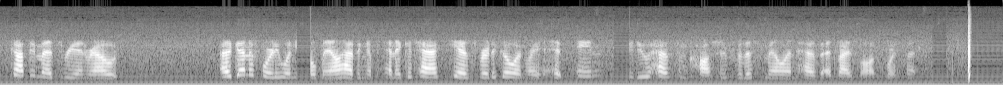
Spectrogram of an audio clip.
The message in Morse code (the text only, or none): none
